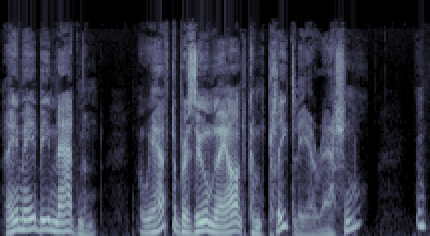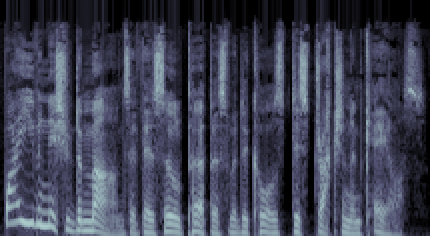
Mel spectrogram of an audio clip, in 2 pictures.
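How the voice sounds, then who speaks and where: Raspy, condescending intelligence officer. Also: male voice, medium pitch, huge pitch swings, fairly quick, fairly bright tone, no room sound, exaggerated voice. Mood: dry disdain. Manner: dry, clipped, formal, condescending. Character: condescending, stern male intelligence officer, dryly dismissive. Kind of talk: scripted spy video game dialogue.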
